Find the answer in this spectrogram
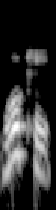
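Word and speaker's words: Woche: ইয়া ভোখে লাস্টে খর মত উচ্চারণ হবে নাকি হ্যাঁ কেন হবে আমি সেটা বলছি না খ কেন হবে সেটা আপনার একটু পরে বলতেছি ভোখে না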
